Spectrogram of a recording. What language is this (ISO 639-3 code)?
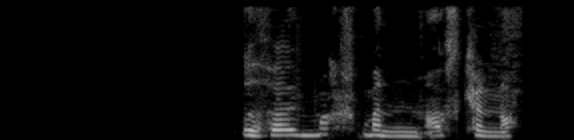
isl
